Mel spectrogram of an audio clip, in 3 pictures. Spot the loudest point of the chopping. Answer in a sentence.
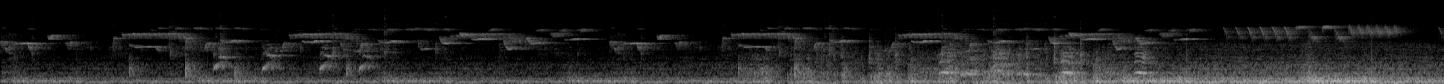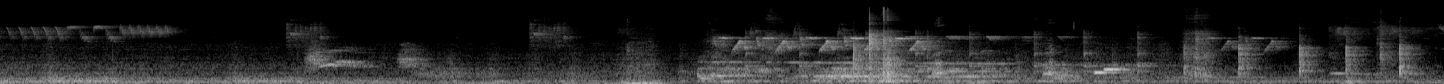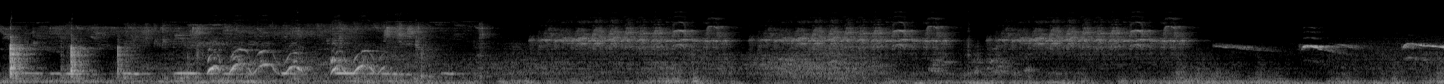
The loudest moment of the chopping is at 29 seconds.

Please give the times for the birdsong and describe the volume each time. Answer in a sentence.
You can hear the birdsong from 0.0 to 43.2 s, getting louder then quieter.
